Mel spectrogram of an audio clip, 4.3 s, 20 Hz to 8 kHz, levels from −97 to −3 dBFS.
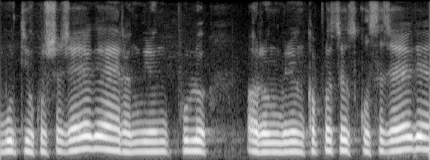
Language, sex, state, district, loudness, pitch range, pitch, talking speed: Hindi, female, Haryana, Charkhi Dadri, -14 LUFS, 180-200 Hz, 190 Hz, 225 wpm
